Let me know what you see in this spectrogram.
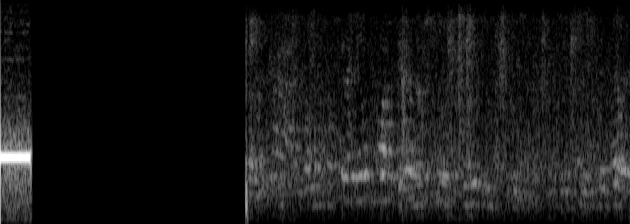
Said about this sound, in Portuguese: Please leave your message after the tone. When done, hang up or press the pound key.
